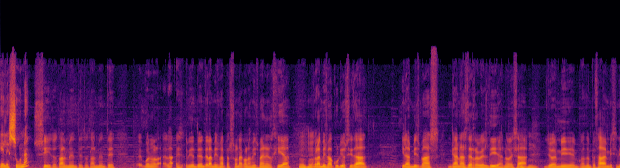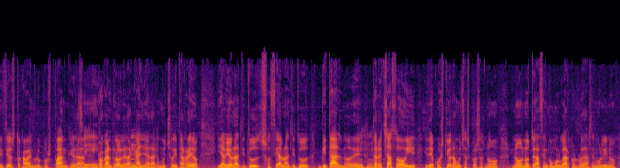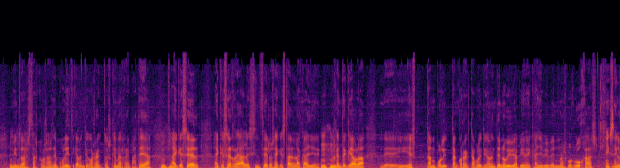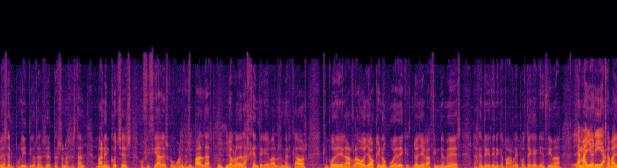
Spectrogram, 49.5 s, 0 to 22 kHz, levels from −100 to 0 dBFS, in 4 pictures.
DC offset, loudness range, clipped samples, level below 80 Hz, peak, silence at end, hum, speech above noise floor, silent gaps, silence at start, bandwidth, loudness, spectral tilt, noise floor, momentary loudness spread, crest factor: under 0.1%; 4 LU; under 0.1%; -56 dBFS; -8 dBFS; 0 s; none; 26 dB; none; 0 s; 15.5 kHz; -29 LUFS; -5.5 dB/octave; -54 dBFS; 9 LU; 22 dB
